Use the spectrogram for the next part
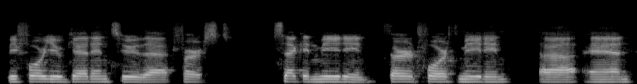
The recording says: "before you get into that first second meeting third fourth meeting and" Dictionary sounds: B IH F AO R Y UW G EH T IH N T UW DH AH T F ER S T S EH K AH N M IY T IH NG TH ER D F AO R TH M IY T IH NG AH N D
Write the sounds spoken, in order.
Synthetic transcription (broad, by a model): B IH F AO R Y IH G EH T IH N T UW DH AH T F ER S T S EH K AH N M IY T IH NG TH ER D F AO R TH M IY T IH NG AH N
